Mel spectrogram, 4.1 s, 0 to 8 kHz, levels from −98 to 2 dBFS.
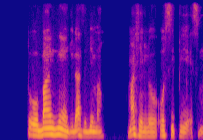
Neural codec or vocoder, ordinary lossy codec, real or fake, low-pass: none; none; real; 7.2 kHz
